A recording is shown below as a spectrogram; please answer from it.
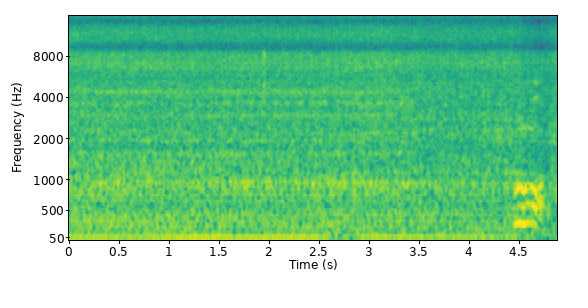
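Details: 2005 Chevy Tahoe idling after water pump and thermostat replacement while checking for coolant leaks; smooth even low rumble at steady pitch, no knocks or misses, normal idle, no big leaks.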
